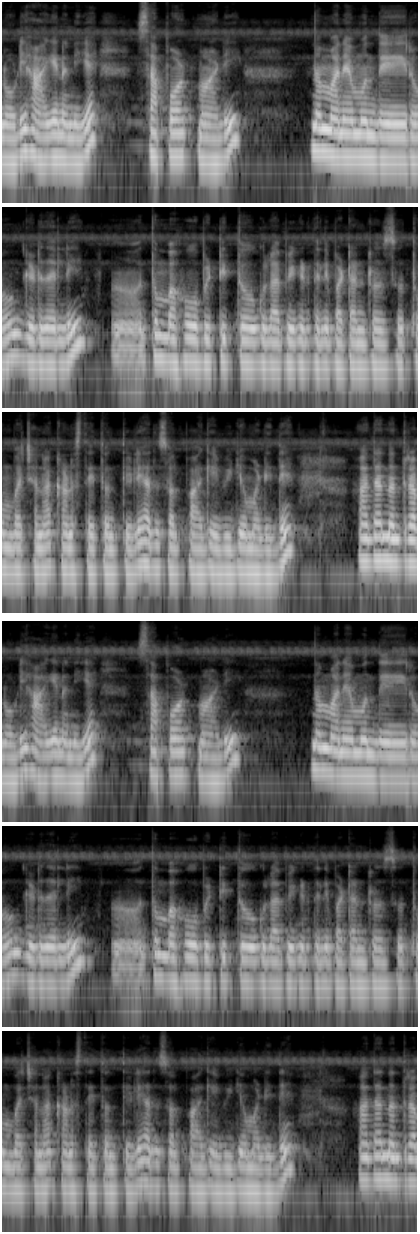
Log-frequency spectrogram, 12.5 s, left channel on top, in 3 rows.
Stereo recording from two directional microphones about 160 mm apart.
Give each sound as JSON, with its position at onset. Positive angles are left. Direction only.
{"t": 0.0, "sound": "speech", "side_deg": 30}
